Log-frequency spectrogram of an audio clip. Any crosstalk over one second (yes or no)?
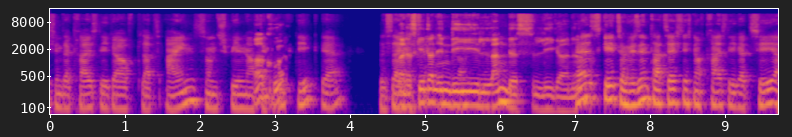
no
